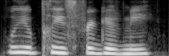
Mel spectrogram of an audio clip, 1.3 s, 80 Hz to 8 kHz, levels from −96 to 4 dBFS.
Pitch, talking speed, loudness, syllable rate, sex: 250 Hz, 235 wpm, -15 LUFS, 7.0 syllables/s, female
